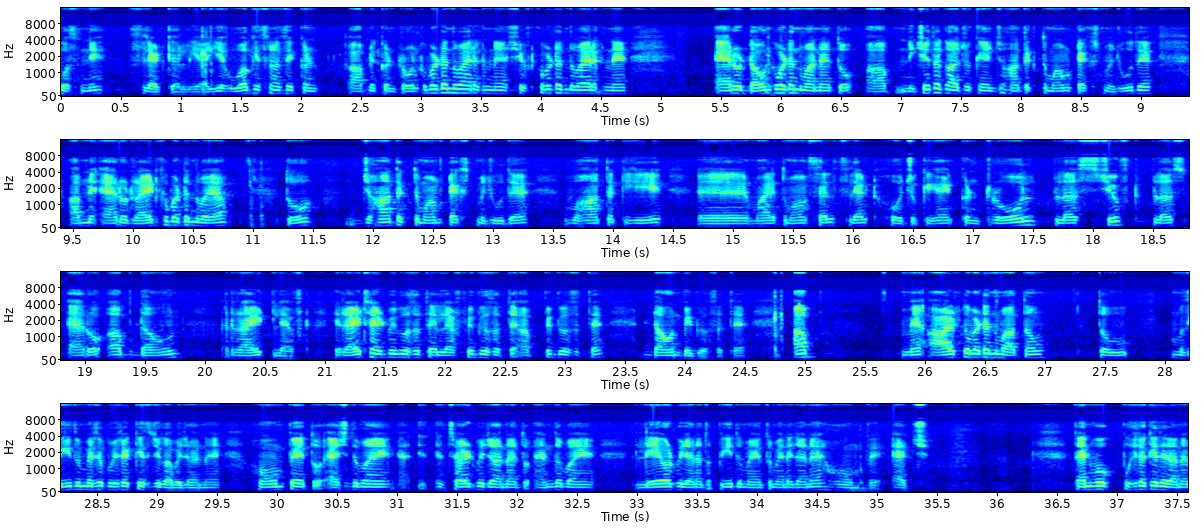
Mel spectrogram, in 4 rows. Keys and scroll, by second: 34.2 h.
